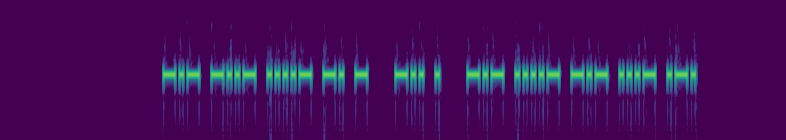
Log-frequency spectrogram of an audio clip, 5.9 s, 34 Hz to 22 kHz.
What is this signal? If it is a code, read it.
Morse code, heard as a keyed tone, about 40 wpm, 700 Hz. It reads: KX4NT DE K4KVR
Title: USA Callsign DE Callsign - 5 Characters - 40wpm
